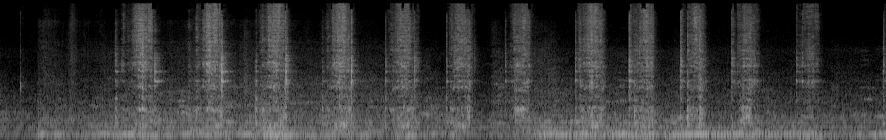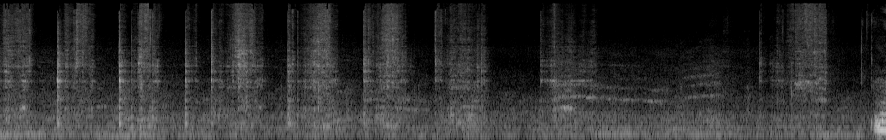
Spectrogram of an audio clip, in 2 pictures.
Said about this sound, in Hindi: तो इन सबको मैं मिक्स करती जा रही हूँ।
